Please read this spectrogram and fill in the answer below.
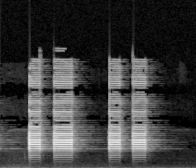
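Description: Yolin dual-battery e-bike's horn beeping: two quick double beeps about a second apart, high-pitched.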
